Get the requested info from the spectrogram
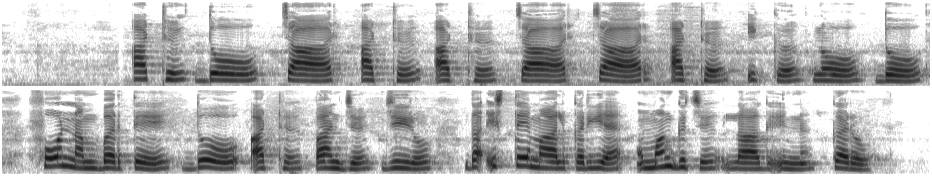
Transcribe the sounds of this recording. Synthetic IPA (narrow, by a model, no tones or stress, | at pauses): əʈʰd̪oːt͡ʃaːɾ | əʈʰəʈʰt͡ʃaːɾt͡ʃaːɾəʈʰɪknɔːd̪oː | pʰoːnːəmbəɾt̪ed̪oːə̰ʈʰpə̃ɲd͡ʒziːɾoː | d̪aːʔɪst̪eːmaːlkəɾɪjɛːʊmə̃ŋɡt͡ʃlaːɡɪ̰nkəɾoː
